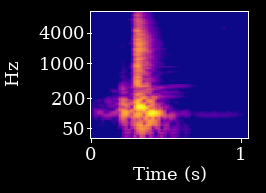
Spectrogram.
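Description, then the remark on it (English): A single dull thunk of a phone dropping onto a hard surface, fairly loud, with a brief low rumble before the impact and quiet afterward. “What was that? Oh, that was my phone.”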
